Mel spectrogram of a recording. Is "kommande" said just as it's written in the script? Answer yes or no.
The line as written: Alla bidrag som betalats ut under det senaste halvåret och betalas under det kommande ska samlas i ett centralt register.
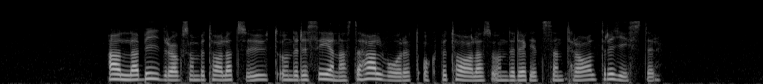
no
